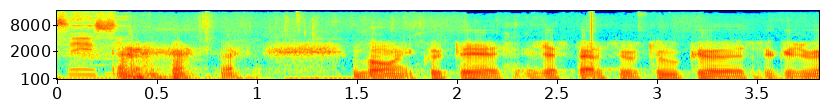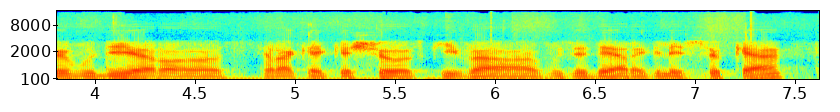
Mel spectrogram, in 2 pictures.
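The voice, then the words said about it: Italian accent in French. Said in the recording (French): “mon accent, mais je suis un Italien ... Quand on a l'accent italien, c'est un plus”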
